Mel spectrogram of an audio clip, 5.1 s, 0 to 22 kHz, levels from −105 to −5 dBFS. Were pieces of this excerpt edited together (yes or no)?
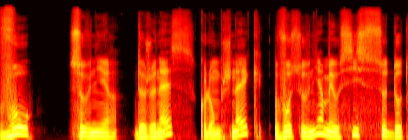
no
